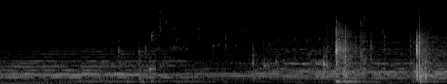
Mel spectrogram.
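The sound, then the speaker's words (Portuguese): Water poured into a small cup, faint: a soft trickle starts partway through, and a couple of brief clinks or splashes come near the end. “Deixa eu beber um pouquinho aqui também, que estou com sede. Deixa eu encher um pouquinho aqui também.”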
